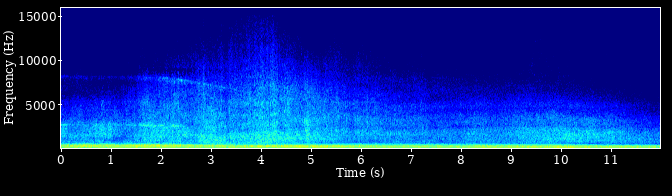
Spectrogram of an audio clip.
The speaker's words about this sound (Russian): Надо мной взлетел серый Боинг-невидимка и взял курс на юг. Четко было слышно, как пилот добавил газу, и движок со звонким именем Pratt & Whitney взял новую красивую ноту.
